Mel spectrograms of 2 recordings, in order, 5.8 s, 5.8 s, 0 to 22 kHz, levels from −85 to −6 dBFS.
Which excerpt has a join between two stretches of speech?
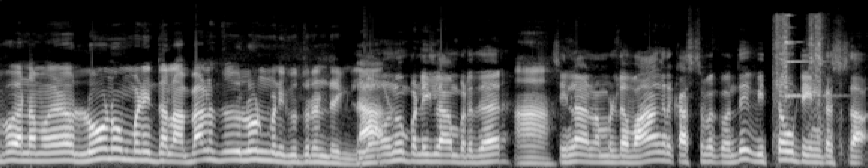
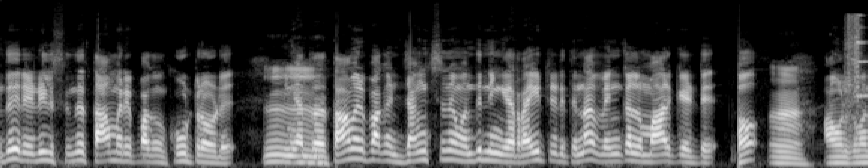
second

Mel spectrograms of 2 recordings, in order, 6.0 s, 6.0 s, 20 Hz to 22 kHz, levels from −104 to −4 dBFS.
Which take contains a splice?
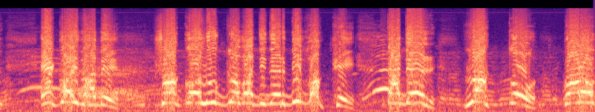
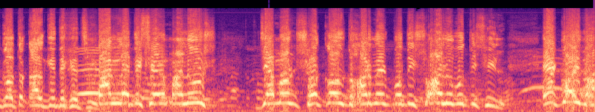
second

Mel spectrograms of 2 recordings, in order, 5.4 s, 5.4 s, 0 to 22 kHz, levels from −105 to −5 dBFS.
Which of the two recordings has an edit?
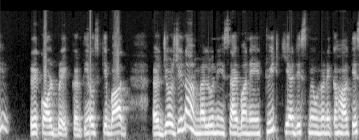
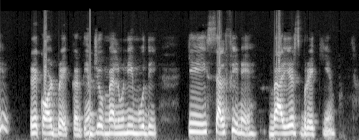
first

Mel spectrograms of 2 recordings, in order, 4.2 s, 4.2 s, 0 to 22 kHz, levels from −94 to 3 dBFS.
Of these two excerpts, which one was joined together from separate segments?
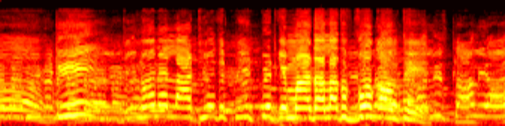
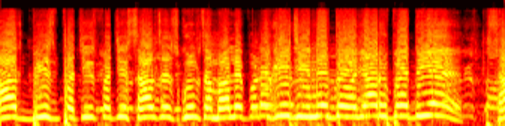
second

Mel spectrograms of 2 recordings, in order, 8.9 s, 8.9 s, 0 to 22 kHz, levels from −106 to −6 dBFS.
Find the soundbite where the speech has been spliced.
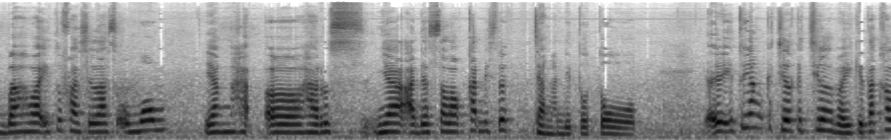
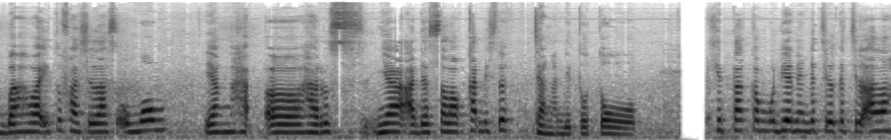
second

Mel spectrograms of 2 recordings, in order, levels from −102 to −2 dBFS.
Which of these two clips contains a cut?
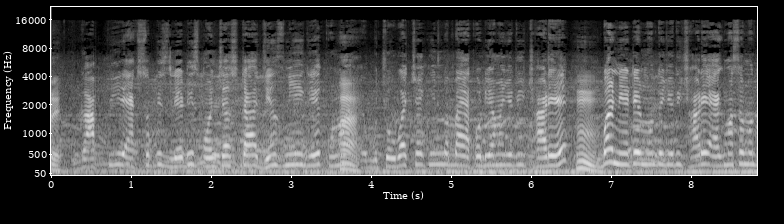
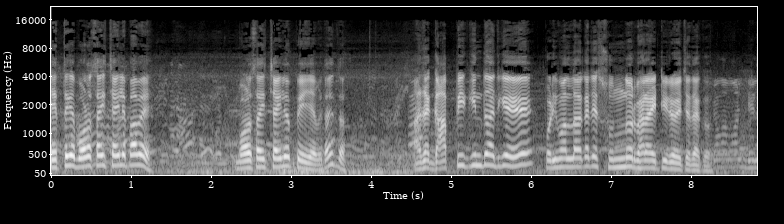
second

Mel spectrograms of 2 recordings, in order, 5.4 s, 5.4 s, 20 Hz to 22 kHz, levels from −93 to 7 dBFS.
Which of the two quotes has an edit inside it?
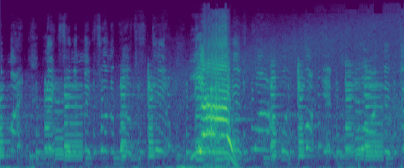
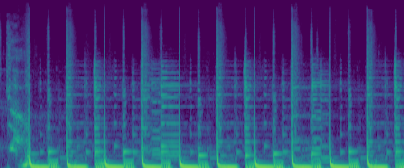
second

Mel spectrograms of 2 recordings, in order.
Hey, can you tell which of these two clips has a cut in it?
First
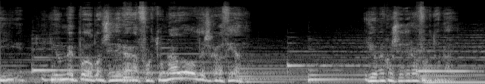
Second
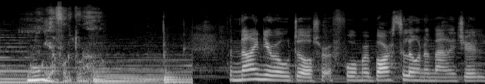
second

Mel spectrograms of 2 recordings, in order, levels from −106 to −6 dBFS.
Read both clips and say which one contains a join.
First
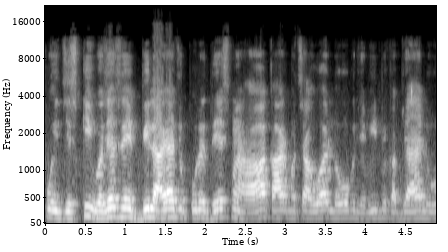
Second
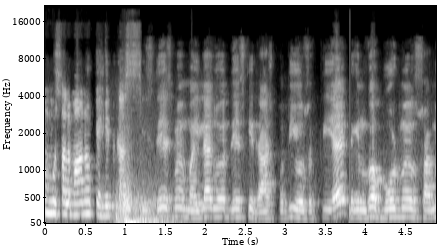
second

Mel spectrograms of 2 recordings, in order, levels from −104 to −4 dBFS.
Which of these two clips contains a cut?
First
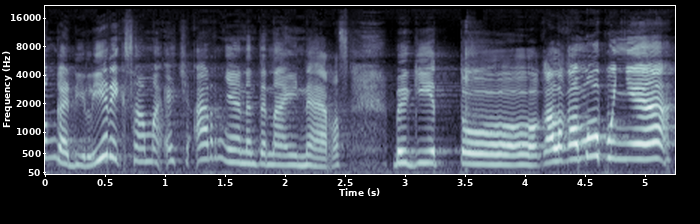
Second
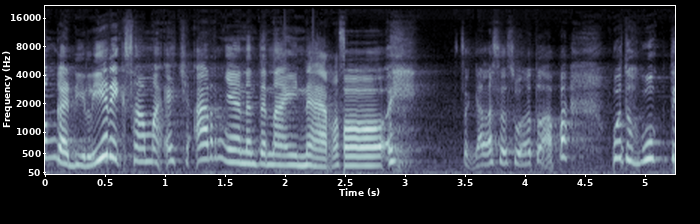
second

